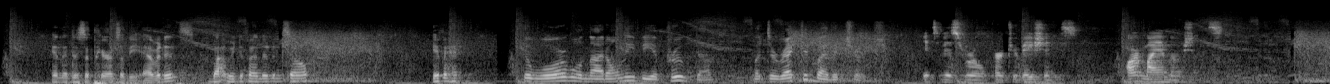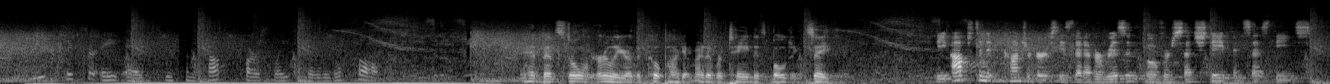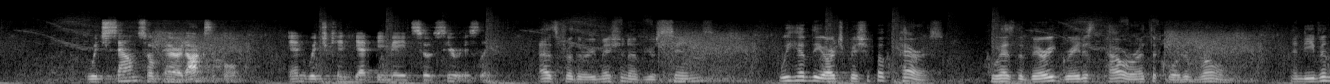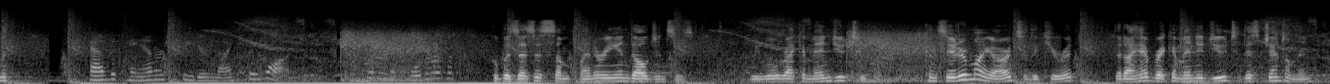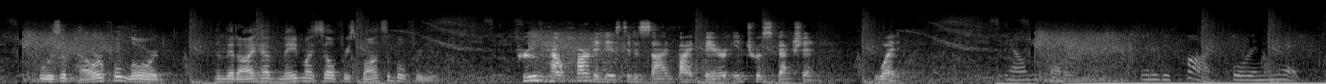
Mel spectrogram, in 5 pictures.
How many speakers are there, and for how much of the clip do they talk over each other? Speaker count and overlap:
four, no overlap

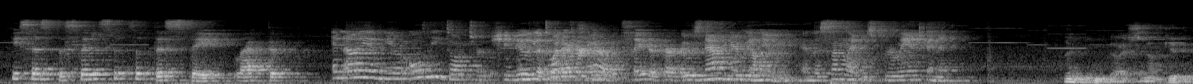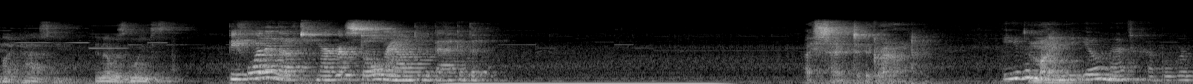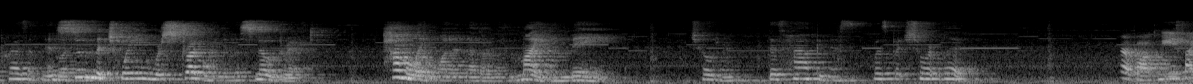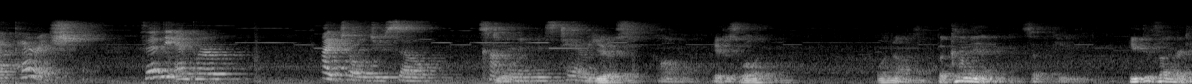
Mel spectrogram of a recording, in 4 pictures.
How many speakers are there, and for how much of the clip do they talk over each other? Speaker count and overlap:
ten, about 11%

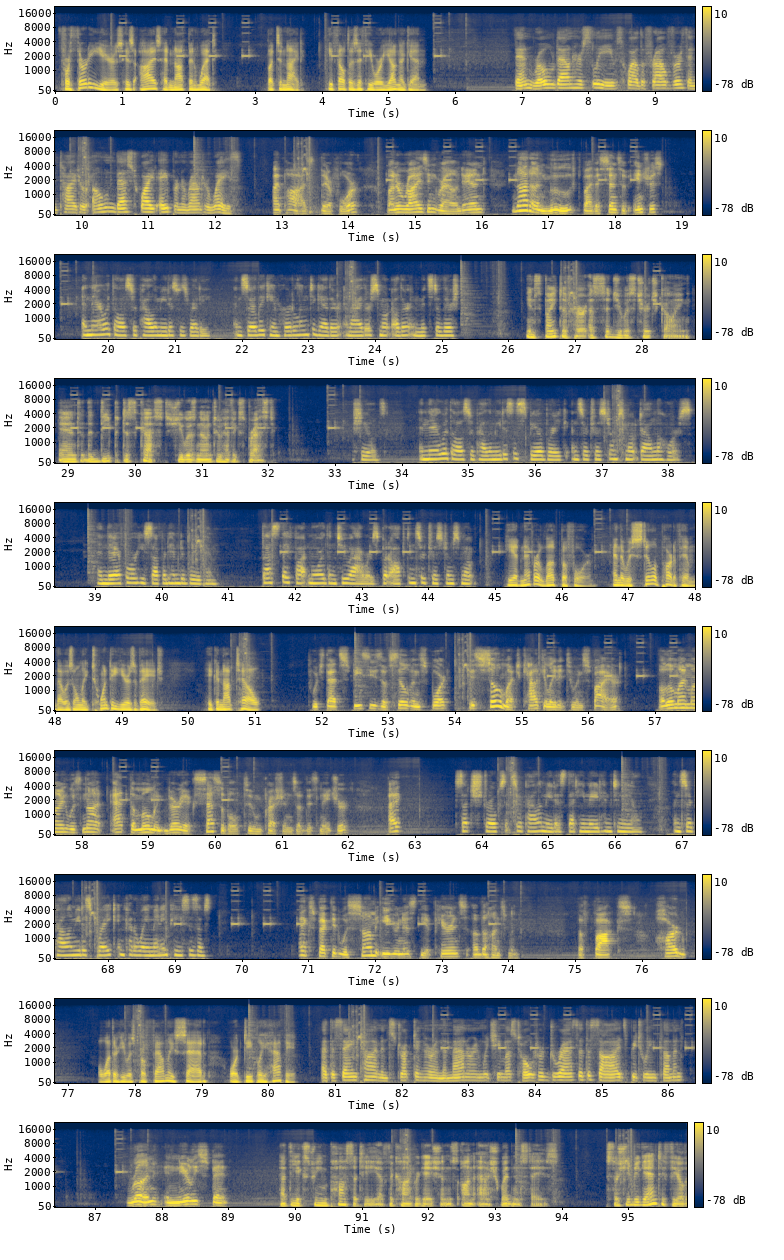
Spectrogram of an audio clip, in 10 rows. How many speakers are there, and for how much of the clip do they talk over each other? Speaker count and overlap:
five, no overlap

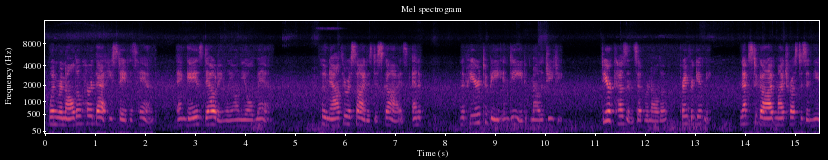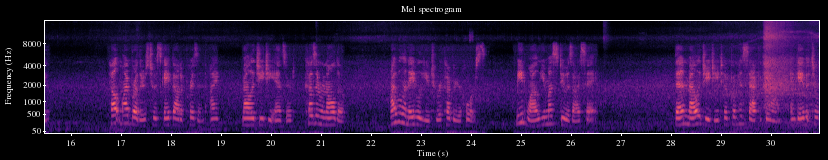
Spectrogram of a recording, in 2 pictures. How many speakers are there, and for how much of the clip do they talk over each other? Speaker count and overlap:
one, no overlap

